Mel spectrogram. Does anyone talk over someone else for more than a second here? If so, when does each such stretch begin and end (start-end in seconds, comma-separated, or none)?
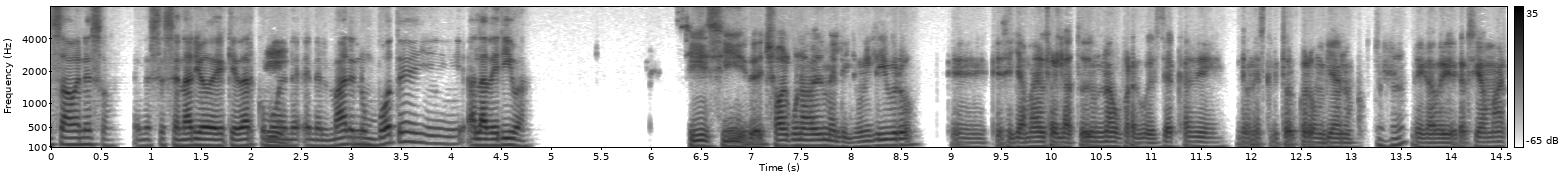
none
